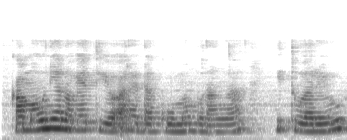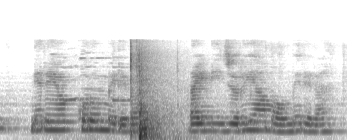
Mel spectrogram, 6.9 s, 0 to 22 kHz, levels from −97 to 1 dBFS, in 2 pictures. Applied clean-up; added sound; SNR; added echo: none; Squeak; 3 dB; reverberation time 0.3 s.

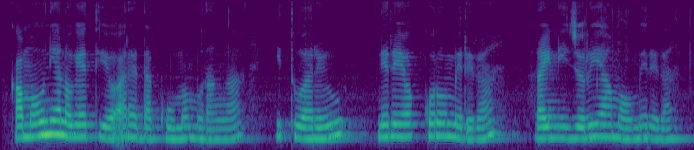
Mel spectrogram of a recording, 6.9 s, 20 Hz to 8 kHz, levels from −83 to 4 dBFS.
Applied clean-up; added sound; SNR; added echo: none; none; none; none.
